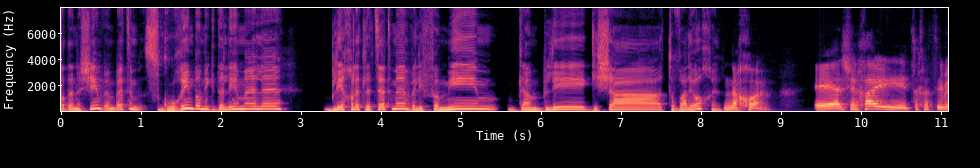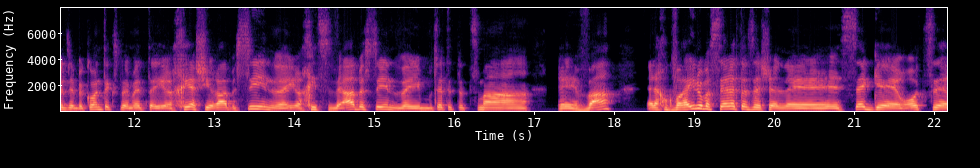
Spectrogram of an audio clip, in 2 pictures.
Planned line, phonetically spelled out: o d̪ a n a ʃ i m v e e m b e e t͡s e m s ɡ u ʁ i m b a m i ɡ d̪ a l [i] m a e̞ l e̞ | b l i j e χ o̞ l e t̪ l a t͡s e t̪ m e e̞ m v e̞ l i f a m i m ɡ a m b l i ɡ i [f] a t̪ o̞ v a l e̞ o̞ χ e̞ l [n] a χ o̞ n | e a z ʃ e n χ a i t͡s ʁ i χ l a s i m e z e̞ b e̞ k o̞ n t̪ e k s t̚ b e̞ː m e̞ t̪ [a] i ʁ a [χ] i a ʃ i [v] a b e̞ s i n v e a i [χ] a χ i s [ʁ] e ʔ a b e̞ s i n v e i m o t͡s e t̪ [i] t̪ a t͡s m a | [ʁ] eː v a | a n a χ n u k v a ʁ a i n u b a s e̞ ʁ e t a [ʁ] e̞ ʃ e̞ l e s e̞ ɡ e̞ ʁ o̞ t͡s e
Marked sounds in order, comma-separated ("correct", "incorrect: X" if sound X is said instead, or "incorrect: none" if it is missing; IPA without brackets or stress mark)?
correct, incorrect: ʃ, correct, correct, correct, incorrect: ʁ, incorrect: ʁ, incorrect: v, incorrect: e, correct, incorrect: z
